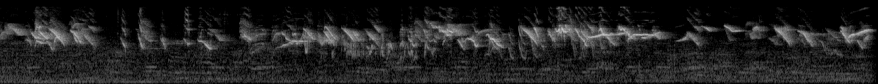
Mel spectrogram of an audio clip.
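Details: Young Blacktrout Somerini finches at a Klaten finch breeder twitter constantly in high, sharp chirps and quick slurs, loud and crowded, about two or three notes a second.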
